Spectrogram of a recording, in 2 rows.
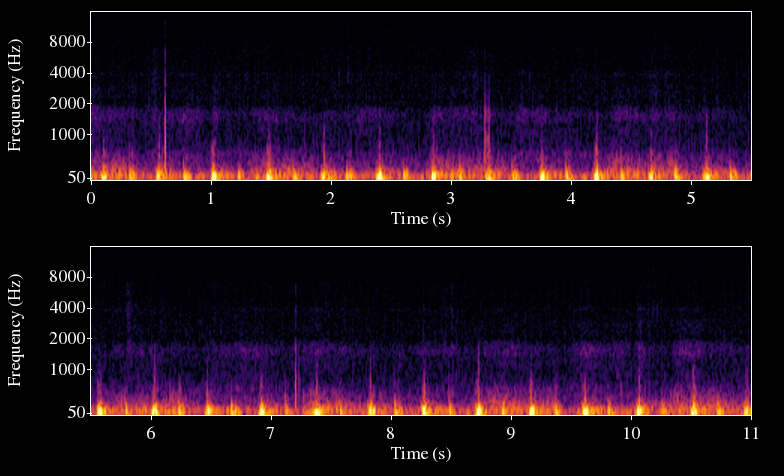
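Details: Heart sounds during exercise with strong breathing sounds: fast, regular heartbeat about 130 beats a minute with loud breathing behind it.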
